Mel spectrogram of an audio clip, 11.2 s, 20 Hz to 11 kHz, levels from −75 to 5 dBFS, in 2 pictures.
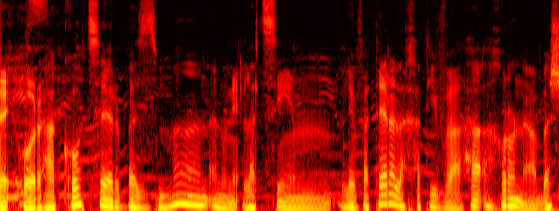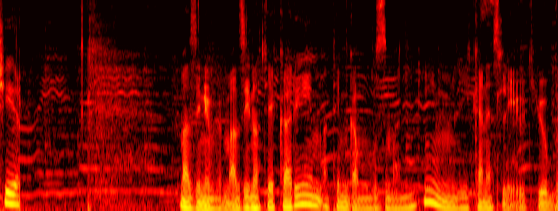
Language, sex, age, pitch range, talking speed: Hebrew, male, 20-39, 90-120 Hz, 95 wpm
